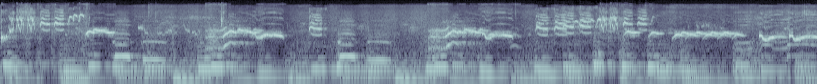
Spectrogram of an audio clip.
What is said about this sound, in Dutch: daar komen ze, de vogels.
